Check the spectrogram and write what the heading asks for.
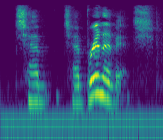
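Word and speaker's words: Čabrinović: Just a couple days before the visit to Sarajevo, that one of the conspirators, Nedjeljko Chabrinovic, that is how it's pronounced,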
